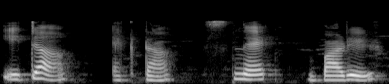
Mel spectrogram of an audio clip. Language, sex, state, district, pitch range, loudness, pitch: Bengali, female, Tripura, West Tripura, 205-230 Hz, -16 LUFS, 220 Hz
